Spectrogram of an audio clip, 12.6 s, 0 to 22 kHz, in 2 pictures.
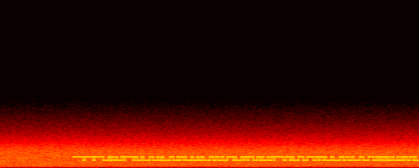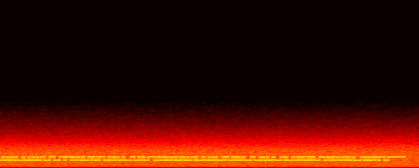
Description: RTTY (50 baud, 450 Hz shift), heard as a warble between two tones, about 1300 Hz centre, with radio static. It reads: AT THE TIME, COMPETITORS WERE LOOKING AT MIDDLE EAST TERRORISTS.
